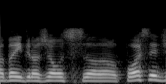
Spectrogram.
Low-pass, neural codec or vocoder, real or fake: 5.4 kHz; codec, 16 kHz, 0.5 kbps, FunCodec, trained on LibriTTS, 25 frames a second; fake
